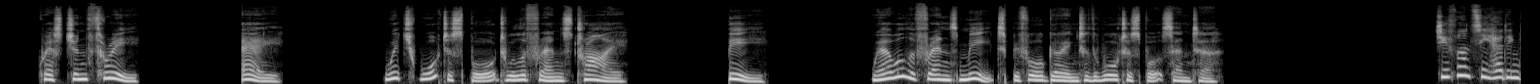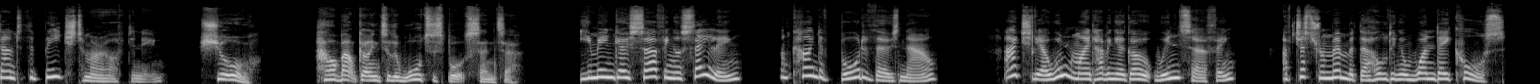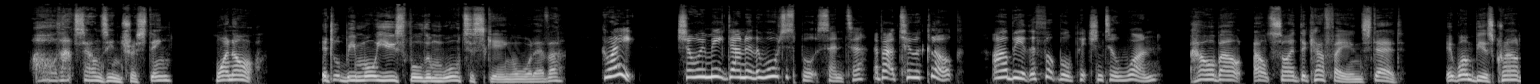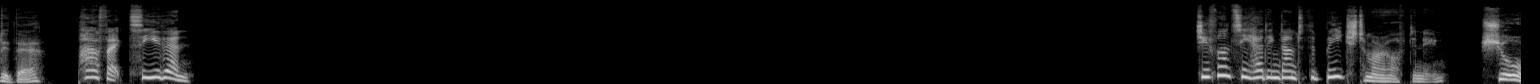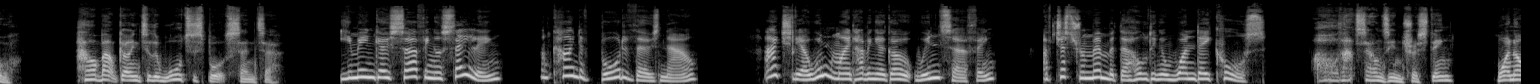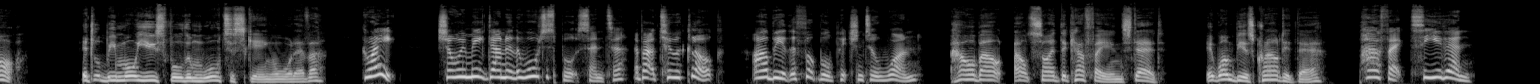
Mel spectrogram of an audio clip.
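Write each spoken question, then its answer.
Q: Which water sport will the friends try?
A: windsurfing

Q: Where will the friends meet before going to the water sports centre?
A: outside the cafe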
